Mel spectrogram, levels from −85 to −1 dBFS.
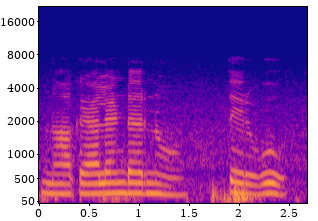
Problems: none marked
